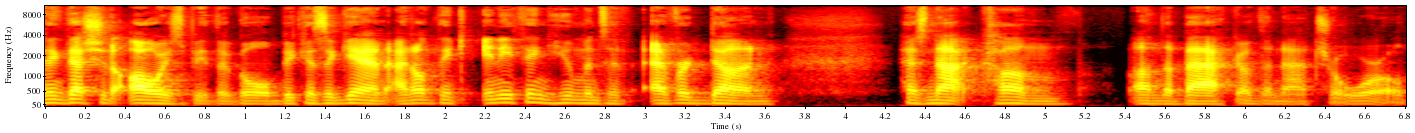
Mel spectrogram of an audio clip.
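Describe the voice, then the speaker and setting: Talking at a very fast pace with an American accent, a man keeps a fairly low pitch and fairly even intonation on a very clean recording with a silent background. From southeastern Michigan. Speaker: wildlife sound recordist and researcher. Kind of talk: interview.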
